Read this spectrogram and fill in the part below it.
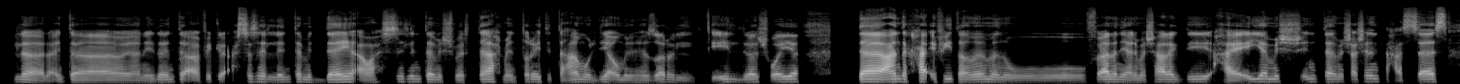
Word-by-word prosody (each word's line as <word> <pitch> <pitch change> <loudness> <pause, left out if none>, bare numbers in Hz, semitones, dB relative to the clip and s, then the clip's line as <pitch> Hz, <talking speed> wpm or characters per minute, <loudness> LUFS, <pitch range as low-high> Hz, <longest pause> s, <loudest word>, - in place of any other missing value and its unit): لا، 120 -6 0
لأ، 90 - -5
أنت 110 - -10 0.6
يعني 100 +1 -5
ده 115 -1 -3
أنت 115 - -6
على - - -1
فكرة - - -6
إحساس 130 0 +1
اللي 115 -3 -4
أنت 120 +3 -8
متضايق 115 +2 +1
أو 105 +1 0
إحساس 130 +3 +1
اللي 130 0 -9
أنت 130 -1 -7
مش 110 -2 -3
مرتاح 115 +3 0
من 105 0 -7
طريقة 120 +4 -6
التعامل 115 -2 -4
دي 120 +3 -1
أو 110 - -3
من 105 -1 -10
الهزار 105 +2 -5
التقيل 105 +3 -6
ده 120 +1 -3
شوية، 125 +2 -2 0.6
ده 125 0 +10
عَندك 130 +3 +6
حق 135 - +4
فيه 130 0 -2
تمامًا، 115 -1 -4
و 110 - -8 0.7
وفعلًا 115 +3 +1
يعني 110 -1 0
مشاعرك 120 +2 +1
دي 120 +3 -3
حقيقية 120 +5 +3
مش 130 0 0
أنت 135 +1 -9
مش 120 -2 -2
عشان 135 +4 -1
أنت 135 -1 -8
حساس 125 +1 +3
115 Hz, 185 wpm, -25 LUFS, 110-125 Hz, 0.7 s, ده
